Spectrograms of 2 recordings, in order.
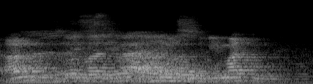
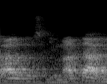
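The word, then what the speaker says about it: المسلماتُ: Maka dibacalah dia al-muslimatu. Jangan pula udah tahu mubtada rafa, baris mubtada itu rafa, dibacanya juga al-muslimata gitu. Salah lah. Atau al-muslimati dibaca. Salah. Mesti rafa dia. Kalau rafa baca al-muslimati. Gitu ya. Mubtada barisnya rafa, maka bacaannya al-muslimatu. Yang baca al-muslimata salah.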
